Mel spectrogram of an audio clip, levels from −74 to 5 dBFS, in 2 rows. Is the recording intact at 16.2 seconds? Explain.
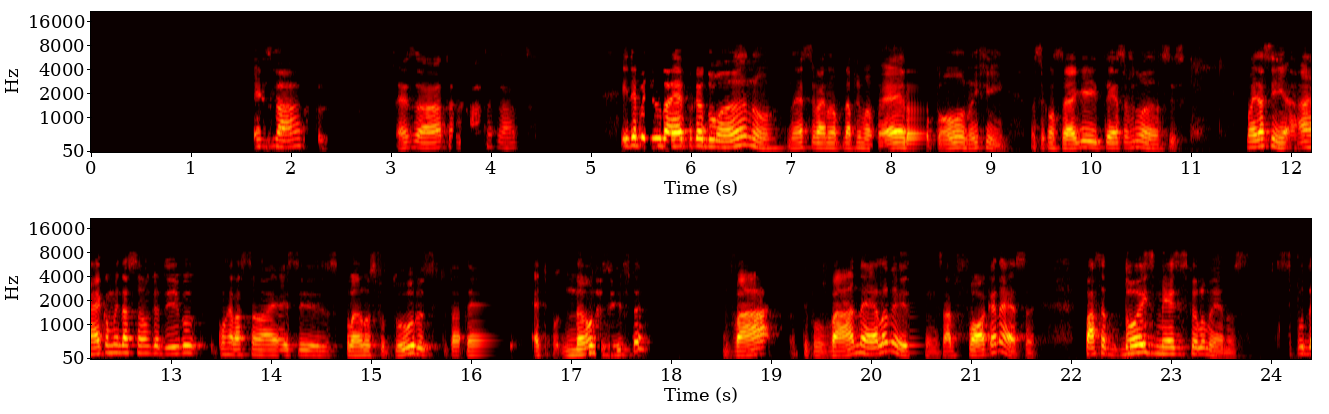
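No. Around 16.2 seconds the stream most likely suffered a long network dropout: from 16.01 to 16.41 s no audio reached the receiver, and roughly 0.38 s of the original is gone for good. The receiver covered the gap by stretching the last sound it had into a buzzy, hissy tail that fades across nearly the whole gap, leaving about 30 ms of silence before the audio resumes, already past the lost stretch.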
